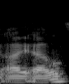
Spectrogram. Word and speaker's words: Weil: It's a French pronunciation of a German looking name. So it's Weil, Simone Weil, very interesting thinker.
